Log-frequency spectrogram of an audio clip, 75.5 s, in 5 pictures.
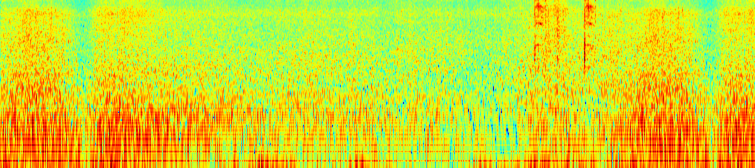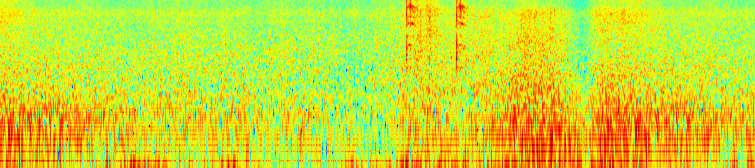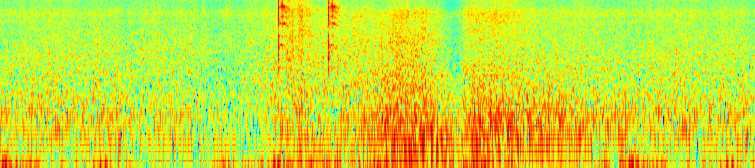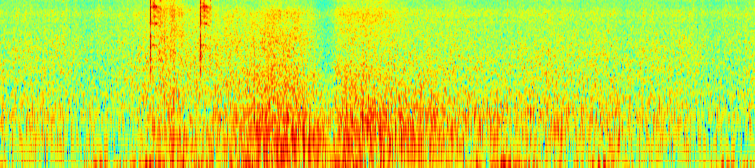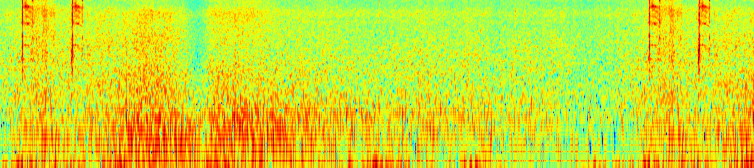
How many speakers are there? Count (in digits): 0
